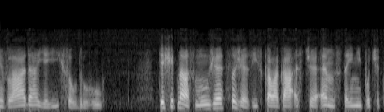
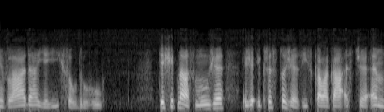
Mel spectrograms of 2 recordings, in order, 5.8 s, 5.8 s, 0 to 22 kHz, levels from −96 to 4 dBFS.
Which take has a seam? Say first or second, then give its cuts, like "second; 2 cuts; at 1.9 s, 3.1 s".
first; 1 cut; at 3.5 s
